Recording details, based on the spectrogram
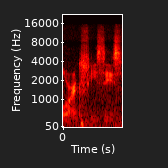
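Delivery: low mumble under the breath. Player's character, glancing back at Ilix and Zendira, mumbles under the breath. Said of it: "I mumble under my breath".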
